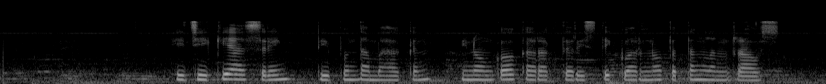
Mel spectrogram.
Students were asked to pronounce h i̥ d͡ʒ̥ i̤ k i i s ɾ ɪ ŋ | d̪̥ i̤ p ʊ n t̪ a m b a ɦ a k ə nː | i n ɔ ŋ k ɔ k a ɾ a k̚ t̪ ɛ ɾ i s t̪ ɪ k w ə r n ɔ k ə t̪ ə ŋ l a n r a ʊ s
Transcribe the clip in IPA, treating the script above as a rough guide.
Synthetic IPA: h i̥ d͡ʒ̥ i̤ k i a s ɾ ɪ ŋ | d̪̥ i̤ p ʊ n t̪ a m b a ɦ a k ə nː | i n ɔ ŋ k ɔ k a ɾ a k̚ t̪ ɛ ɾ i s t̪ ɪ k w a r n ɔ p ə t̪ ə ŋ l a n r a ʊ s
